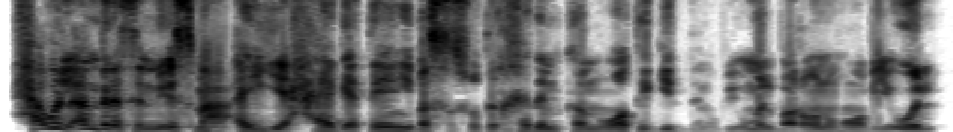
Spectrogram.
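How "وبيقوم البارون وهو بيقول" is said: ordinary delivery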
